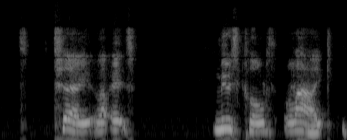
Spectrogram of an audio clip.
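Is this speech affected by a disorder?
Yes: Down syndrome; from birth.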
